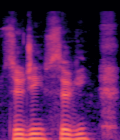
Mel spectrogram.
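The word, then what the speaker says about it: Sugy: Sugi.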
